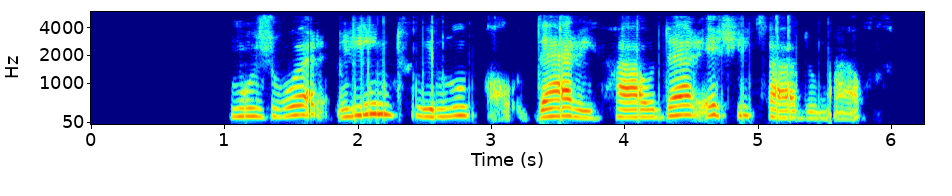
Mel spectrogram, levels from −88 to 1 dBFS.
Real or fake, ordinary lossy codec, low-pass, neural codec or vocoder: fake; AAC, 48 kbps; 5.4 kHz; codec, 16 kHz, 4.8 kbps, FACodec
